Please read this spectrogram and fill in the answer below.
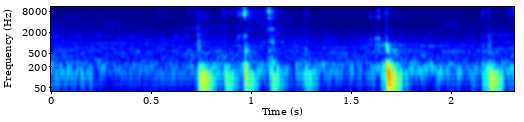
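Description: Computer keyboard keys being typed: a few short, soft clicks in two small clusters.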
